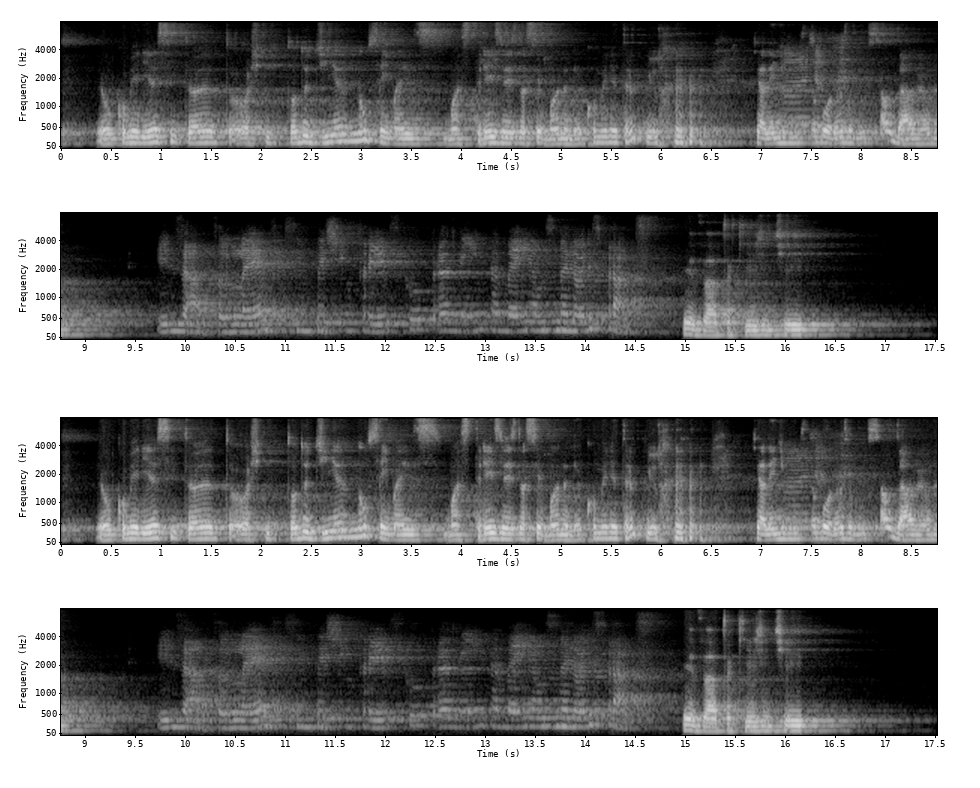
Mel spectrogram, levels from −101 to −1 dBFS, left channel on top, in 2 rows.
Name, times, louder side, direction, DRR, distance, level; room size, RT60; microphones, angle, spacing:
voice 1, 0.4-6.5 7.0-8.8 15.0-16.2, right 3 dB, 70° right, 10 dB, 1.1 m, -25 dB
voice 2, 7.2-8.0 9.7-14.6, equal, 25° left, 1 dB, 2.7 m, -45 dB
27.0 x 22.5 x 5.4 m, 2.1 s
head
